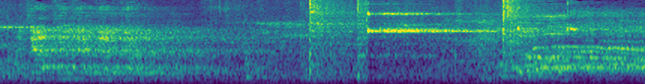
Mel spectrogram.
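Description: Badminton rackets striking the shuttlecock during a doubles rally: three sharp hits in the second half. Short high squeaks from the players' shoes on the court floor come between the hits, over the voices of spectators in the hall.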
